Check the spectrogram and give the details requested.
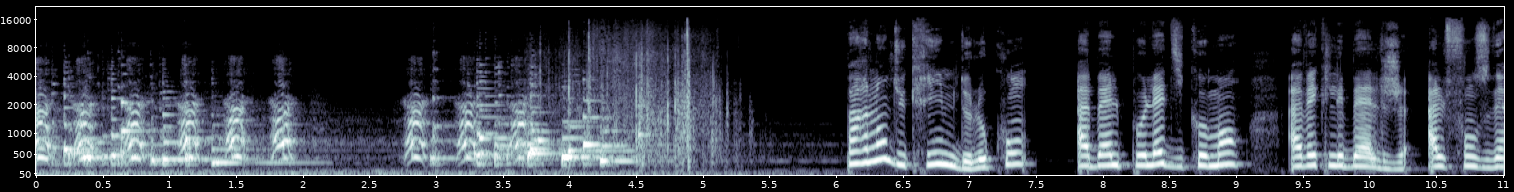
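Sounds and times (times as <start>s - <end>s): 
dogs barking during an attempted burglary at a railway train chief's home: 0.0s - 4.0s
speech: 6.4s - 11.0s.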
